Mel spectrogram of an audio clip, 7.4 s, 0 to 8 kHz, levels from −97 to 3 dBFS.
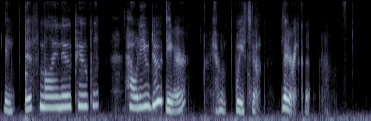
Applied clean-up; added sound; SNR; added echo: neural diffusion model UNIVERSE++.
